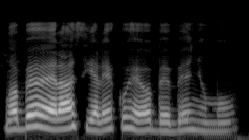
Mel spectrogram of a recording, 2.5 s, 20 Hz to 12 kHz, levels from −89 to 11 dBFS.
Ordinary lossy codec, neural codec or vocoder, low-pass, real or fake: MP3, 96 kbps; none; 7.2 kHz; real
